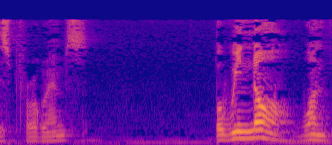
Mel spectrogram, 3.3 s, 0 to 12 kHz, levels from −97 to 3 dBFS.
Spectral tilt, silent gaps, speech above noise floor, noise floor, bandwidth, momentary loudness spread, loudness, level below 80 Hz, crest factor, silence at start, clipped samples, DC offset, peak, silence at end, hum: -4 dB/octave; none; 35 dB; -63 dBFS; 7.8 kHz; 19 LU; -27 LUFS; -62 dBFS; 22 dB; 0 s; under 0.1%; under 0.1%; -8 dBFS; 0 s; none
